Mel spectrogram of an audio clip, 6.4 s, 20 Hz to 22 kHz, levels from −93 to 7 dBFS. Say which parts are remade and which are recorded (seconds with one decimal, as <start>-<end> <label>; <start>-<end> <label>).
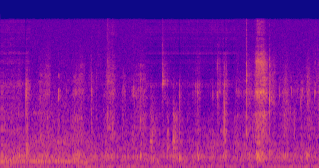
0.0-0.6 remade; 0.6-2.9 recorded; 2.9-4.7 remade; 4.7-6.4 recorded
